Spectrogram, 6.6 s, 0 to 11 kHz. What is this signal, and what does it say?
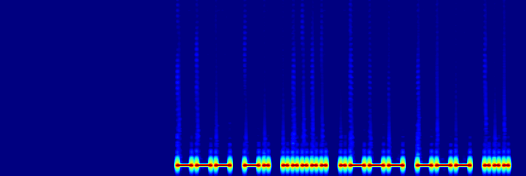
Morse code, heard as a keyed tone, about 20 wpm, 700 Hz. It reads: ON5JOS
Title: DXCC-100 Call Signs - 6 Characters - Repeated 2x - 20wpm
